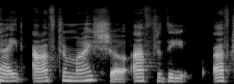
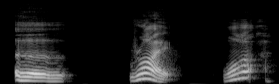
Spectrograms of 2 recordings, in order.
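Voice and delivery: puzzled, lost, blank-sounding confusion. Retelling how a hero reacted after being thanked: imitating Joe's blank, confused reply. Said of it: "Like that".

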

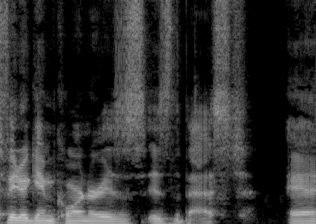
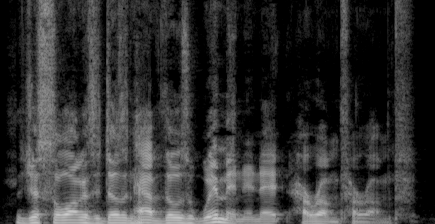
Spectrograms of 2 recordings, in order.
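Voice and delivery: plain

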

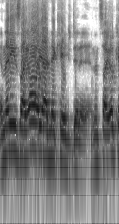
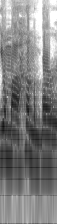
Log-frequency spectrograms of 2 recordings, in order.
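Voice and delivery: put-on poor deep Southern accent. Speaker quotes an animated character's line, Forrest Gump accent. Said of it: "they give him like almost like a force gump accent".

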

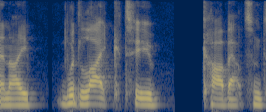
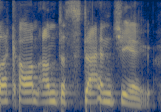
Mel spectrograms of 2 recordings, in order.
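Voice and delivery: high-pitched heckling yell; 6 semitones higher than usual. Ring announcer retelling an audience member yelling at him: imitating someone yelling. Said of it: "someone in the audience yelled".

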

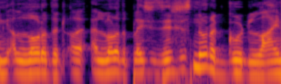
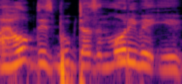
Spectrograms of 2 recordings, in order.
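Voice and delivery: scratchy voice, pitched slightly higher; 7 semitones higher than usual. Trying the quote again in a David Goggins voice. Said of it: "something like that".

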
